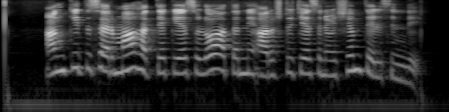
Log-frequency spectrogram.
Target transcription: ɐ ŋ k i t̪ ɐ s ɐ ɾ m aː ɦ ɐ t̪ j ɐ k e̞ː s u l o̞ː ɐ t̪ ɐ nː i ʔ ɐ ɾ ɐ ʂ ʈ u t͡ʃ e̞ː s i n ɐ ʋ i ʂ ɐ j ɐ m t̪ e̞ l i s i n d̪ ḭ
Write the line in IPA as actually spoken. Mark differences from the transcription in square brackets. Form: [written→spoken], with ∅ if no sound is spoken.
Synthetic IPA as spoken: ɐ ŋ k i t̪ ɐ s ɐ ɾ m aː ɦ ɐ t̪ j ɐ k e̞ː s u l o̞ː ɐ t̪ ɐ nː i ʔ ɐ ɾ ɐ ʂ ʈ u t͡ʃ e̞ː s i n ɐ ʋ i ʂ ɐ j ɐ m t̪ e̞ l i s i n d̪ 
